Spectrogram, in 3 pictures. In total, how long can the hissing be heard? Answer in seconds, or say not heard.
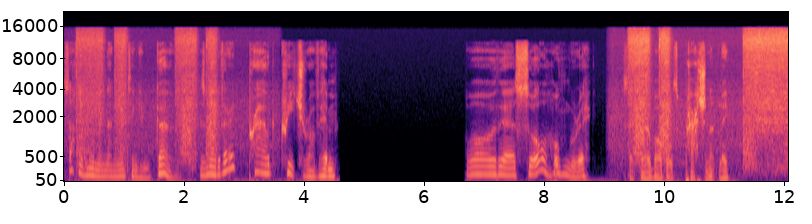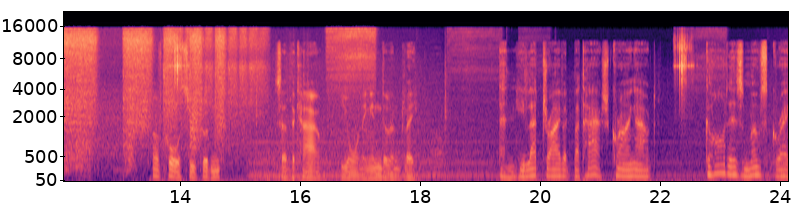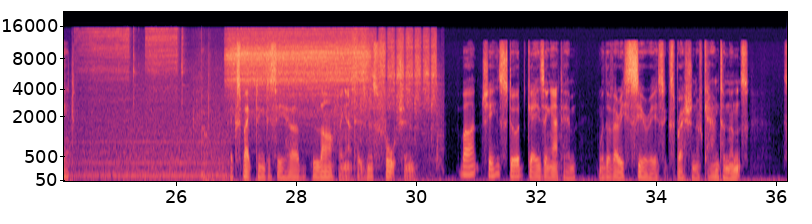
24 s.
